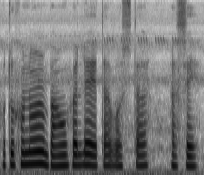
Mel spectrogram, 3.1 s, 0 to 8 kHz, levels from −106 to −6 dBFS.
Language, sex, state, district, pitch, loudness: Assamese, male, Assam, Sonitpur, 175 Hz, -14 LUFS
